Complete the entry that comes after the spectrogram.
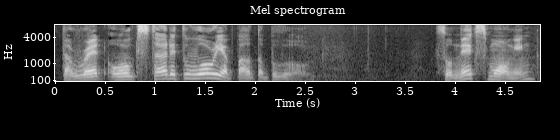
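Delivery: ordinary delivery, nothing marked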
